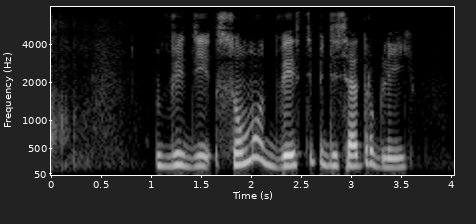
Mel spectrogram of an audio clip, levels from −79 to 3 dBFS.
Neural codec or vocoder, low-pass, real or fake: none; 7.2 kHz; real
